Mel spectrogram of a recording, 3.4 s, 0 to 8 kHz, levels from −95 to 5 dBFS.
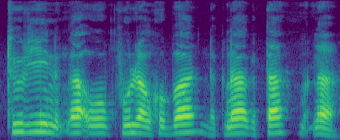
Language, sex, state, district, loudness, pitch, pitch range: Garo, male, Meghalaya, South Garo Hills, -16 LUFS, 160 Hz, 155-170 Hz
